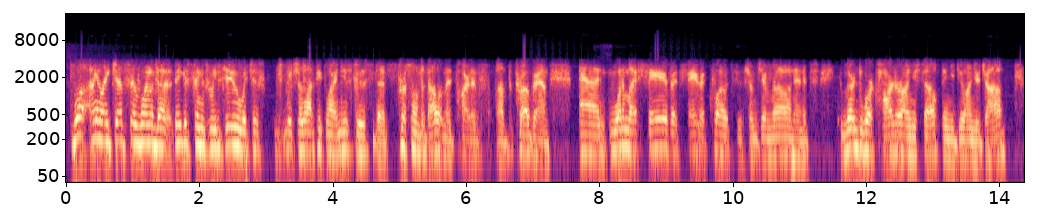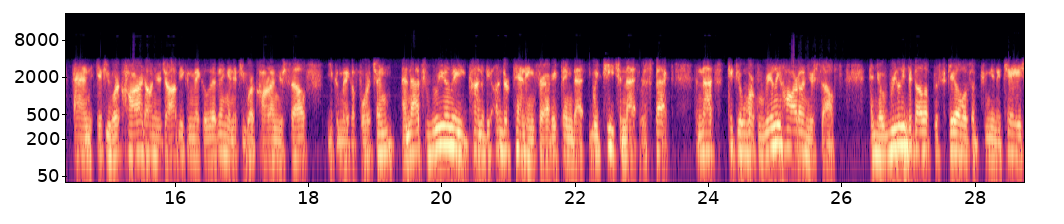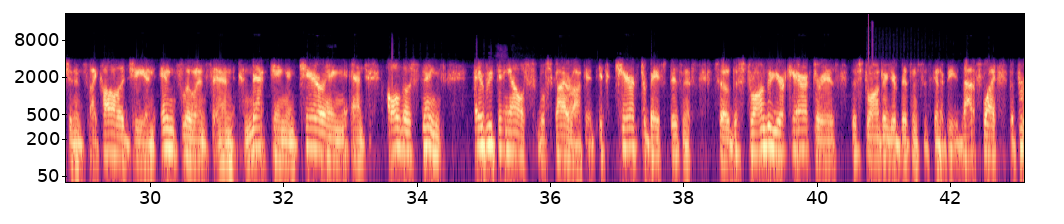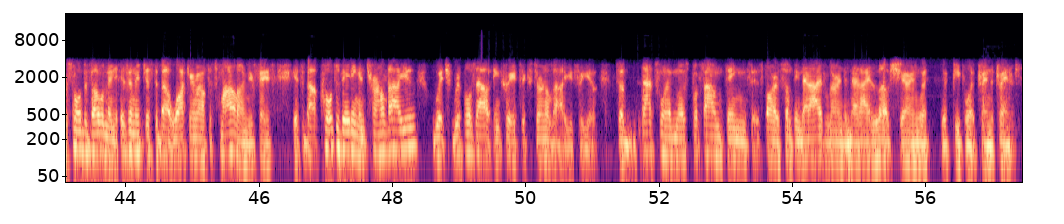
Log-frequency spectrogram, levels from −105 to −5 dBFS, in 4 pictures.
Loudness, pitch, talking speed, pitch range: -13 LUFS, 115 Hz, 215 wpm, 105-135 Hz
